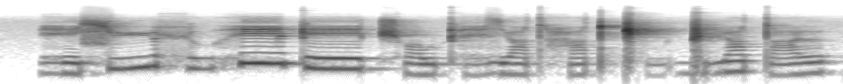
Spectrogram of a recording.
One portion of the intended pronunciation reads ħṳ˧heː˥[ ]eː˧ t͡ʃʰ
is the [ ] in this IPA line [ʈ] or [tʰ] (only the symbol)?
ʈ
